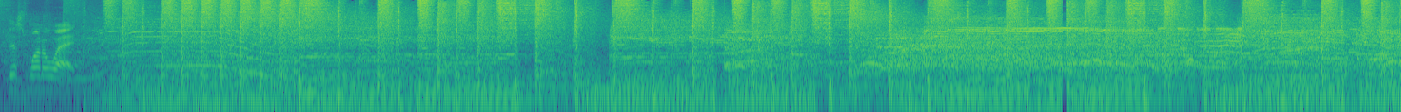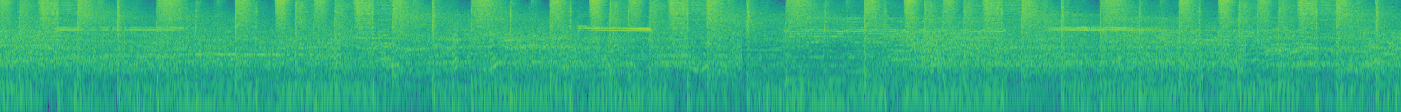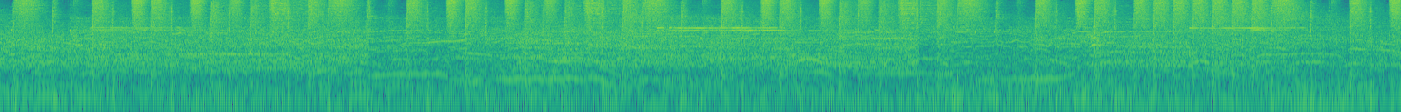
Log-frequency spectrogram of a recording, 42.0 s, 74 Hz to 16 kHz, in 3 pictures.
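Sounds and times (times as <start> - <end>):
music with beat and bass line: 0.9 - 42.0.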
